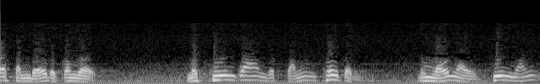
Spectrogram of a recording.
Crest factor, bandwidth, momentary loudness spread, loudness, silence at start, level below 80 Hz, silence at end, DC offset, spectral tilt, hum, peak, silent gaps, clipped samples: 14 dB; 7.2 kHz; 22 LU; -16 LUFS; 0 s; -40 dBFS; 0 s; 1%; -10.5 dB/octave; none; -2 dBFS; none; under 0.1%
